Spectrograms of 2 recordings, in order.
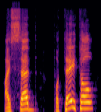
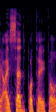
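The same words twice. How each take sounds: First: "potato" loud, high and slow; slow, raised-voice insistence on "potato"; emphatic correction. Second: Said in the usual way. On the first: Real, not acted. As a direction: spell it out loudly, leaning on "potato". Emphatic repeat correcting the chatter.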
